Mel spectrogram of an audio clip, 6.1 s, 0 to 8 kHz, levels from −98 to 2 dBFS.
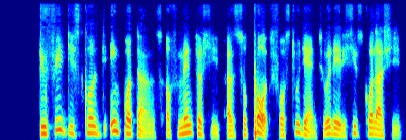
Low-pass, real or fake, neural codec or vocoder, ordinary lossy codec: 7.2 kHz; fake; codec, 16 kHz, 1.1 kbps, Voila-Tokenizer; none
